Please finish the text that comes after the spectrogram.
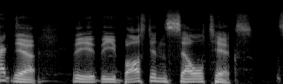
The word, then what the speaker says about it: Celtics: And not even pronounced like Celtic. Correct. Yeah. The the Boston cell ticks.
